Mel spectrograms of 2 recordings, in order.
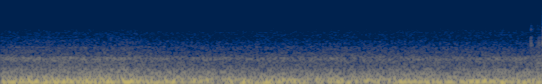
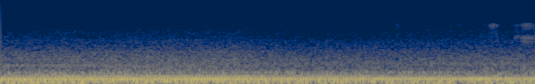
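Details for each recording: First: Nissan Sentra driving after the rear hub and wheel bearing assembly was replaced: steady low tyre and road rumble with no loud humming rising with speed; the bad bearing was the cause, and the noise is now normal. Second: Nissan Sentra while driving: a steady low humming from the rear under road noise, getting louder the faster the car goes; worn rear wheel bearing, fixed by replacing the hub assembly.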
